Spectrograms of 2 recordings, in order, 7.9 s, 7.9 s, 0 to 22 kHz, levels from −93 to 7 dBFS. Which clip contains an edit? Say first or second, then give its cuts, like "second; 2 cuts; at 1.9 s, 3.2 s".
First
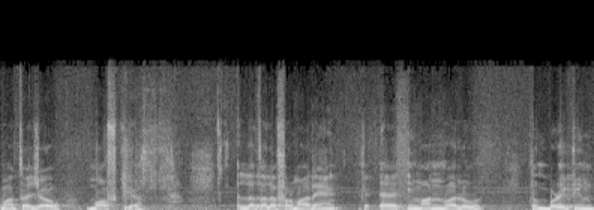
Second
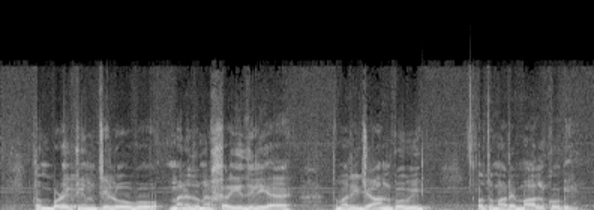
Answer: first; 1 cut; at 2.4 s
